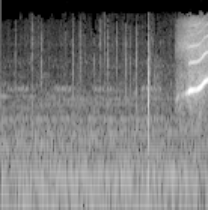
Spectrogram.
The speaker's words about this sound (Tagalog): Sumipol bigla yung boat operator. Pinapasunod na kami. Sumama na lang kami habang naglalakad siya papunta kami sa pampang. Walang imik si kuya pero sumisipol-sipol lang siya.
